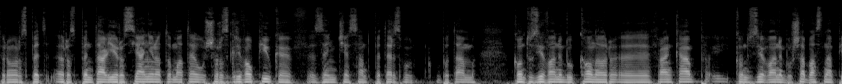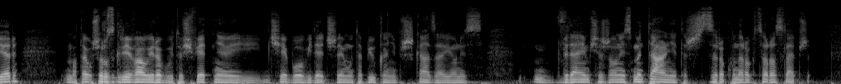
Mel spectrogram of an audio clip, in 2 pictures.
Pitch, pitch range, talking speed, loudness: 110 Hz, 105-115 Hz, 200 wpm, -27 LUFS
